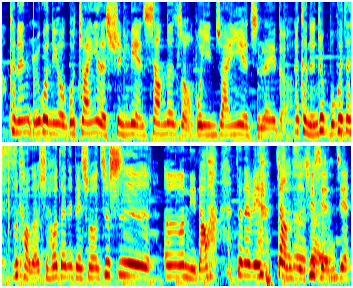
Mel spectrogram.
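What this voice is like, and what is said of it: Noticeable southern Chinese Mandarin accent. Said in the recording (Chinese): “我们两个的口音 ... 南方口音和北方口音真的差好多 ... 我们两个就是会有很明显的南方的腔调”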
